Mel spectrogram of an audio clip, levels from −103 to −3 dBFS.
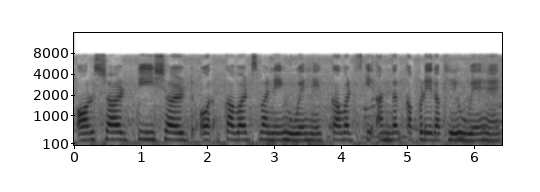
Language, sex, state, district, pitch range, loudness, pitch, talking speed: Hindi, male, Madhya Pradesh, Katni, 220-235 Hz, -16 LUFS, 230 Hz, 150 wpm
